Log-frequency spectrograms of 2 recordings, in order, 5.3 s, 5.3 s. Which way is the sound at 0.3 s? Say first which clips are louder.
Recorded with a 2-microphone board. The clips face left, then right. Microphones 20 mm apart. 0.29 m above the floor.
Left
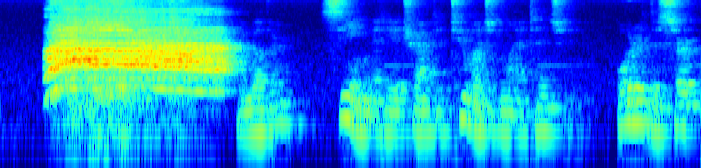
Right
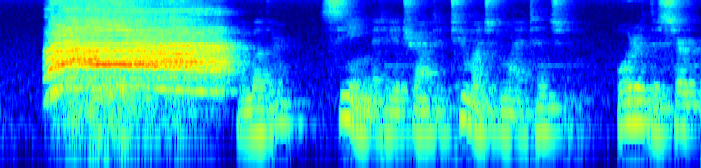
Right 1 dB; 5° left (ahead or behind).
